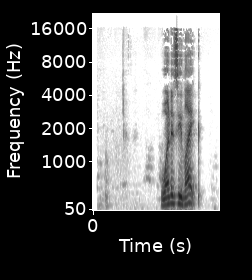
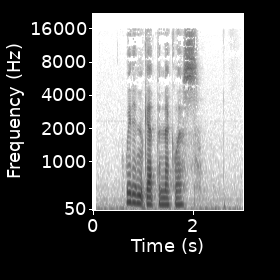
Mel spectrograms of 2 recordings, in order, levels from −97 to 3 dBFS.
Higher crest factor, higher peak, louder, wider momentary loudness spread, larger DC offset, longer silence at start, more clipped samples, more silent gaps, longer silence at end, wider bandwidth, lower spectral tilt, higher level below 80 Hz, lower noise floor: about the same, 20 dB vs 20 dB; first, 0 dBFS vs -10 dBFS; first, -15 LUFS vs -27 LUFS; first, 22 LU vs 8 LU; neither; first, 1.35 s vs 0.25 s; neither; neither; about the same, 0.4 s vs 0.35 s; about the same, 16.5 kHz vs 16 kHz; second, -3.5 dB/octave vs -5 dB/octave; about the same, -52 dBFS vs -54 dBFS; first, -57 dBFS vs -52 dBFS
